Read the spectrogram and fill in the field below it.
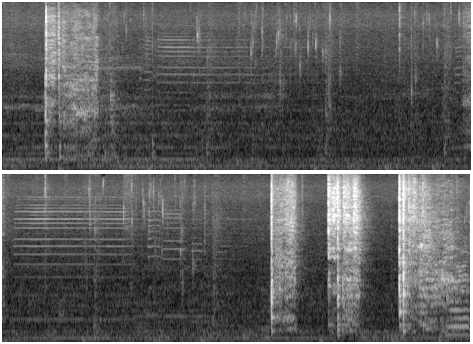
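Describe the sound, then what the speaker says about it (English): A meat mixture is spooned over a canned-ingredient dump casserole, with soft scraping and wet dollops, followed by sharp clatters of a spoon against the dish near the end. "we're going to add our meat mixture on top of this"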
